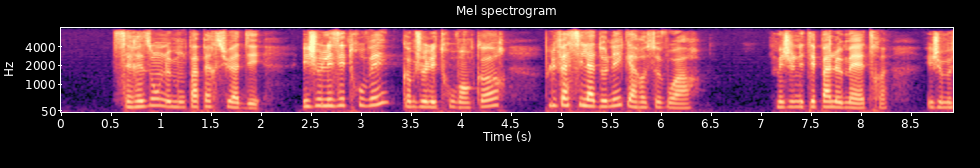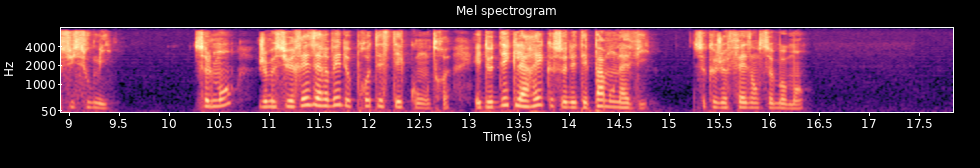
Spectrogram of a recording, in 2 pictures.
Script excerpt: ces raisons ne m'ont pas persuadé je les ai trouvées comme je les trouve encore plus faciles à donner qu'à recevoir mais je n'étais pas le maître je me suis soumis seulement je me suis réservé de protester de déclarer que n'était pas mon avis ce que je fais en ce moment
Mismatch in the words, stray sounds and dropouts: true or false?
true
